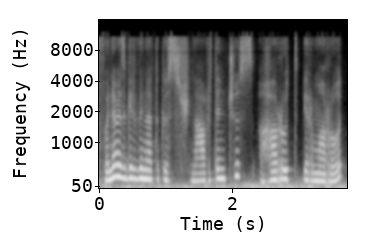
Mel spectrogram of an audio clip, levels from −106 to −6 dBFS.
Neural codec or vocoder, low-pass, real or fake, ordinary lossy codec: codec, 24 kHz, 0.9 kbps, WavTokenizer, large speech release; 10.8 kHz; fake; Opus, 24 kbps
